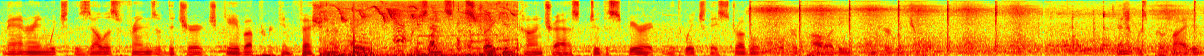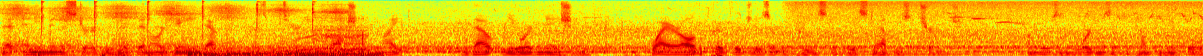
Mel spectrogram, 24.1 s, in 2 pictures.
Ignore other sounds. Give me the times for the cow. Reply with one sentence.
You can hear the cow from 13.9 to 16.0 s.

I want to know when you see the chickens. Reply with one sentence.
You can hear the chickens from 3.1 to 5.2 s.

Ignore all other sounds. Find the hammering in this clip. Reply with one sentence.
You can hear the hammering from 7.5 to 15.6 s.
